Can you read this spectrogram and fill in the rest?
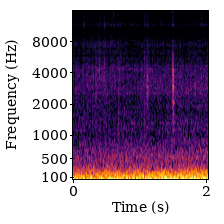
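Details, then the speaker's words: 2004 Toyota Tacoma four-cylinder, 141,000 miles, had a dead miss on cylinder 1; after the fix and several heat soaks: steady, even idle with no stumbles or skipped beats, all cylinders firing; normal idle. "absolutely no misfires no dead cylinders I'm going to call this one fixed at this point"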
